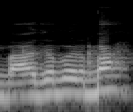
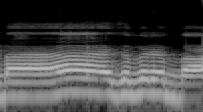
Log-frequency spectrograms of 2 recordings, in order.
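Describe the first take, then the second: First: বা জবর বা with each বা kept short; short vowel. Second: বা জবর বা with both বা vowels stretched long; drawn-out vowel. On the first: Teacher demonstrating the correct quick reading, short বা. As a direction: say বা জবর বা promptly, no stretch on the vowel. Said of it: "তাড়াতাড়ি হলো". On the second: Teacher showing the mistaken delayed reading, long drawn বা. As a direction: drag out the aa in each বা of বা জবর বা. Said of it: "দেরি হলো না? ... টানা হয়ে যাবে". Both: Shown as a demonstration.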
